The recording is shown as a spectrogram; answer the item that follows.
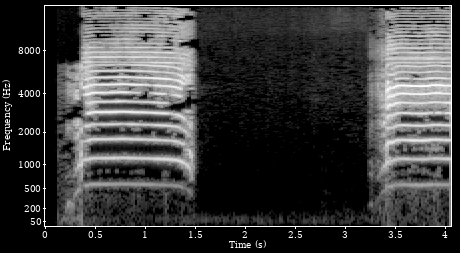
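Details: Goat. A kid goat bleats twice, with a long pause between the calls. Each bleat is a bright, wavering, nasal cry held for about a second, the young animal calling out for its mother.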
